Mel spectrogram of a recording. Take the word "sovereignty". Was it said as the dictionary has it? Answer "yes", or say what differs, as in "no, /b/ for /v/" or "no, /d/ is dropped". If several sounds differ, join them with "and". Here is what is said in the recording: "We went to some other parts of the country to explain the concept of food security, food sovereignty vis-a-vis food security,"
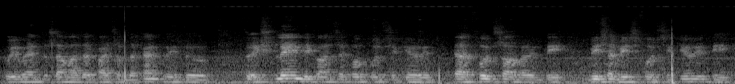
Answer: yes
